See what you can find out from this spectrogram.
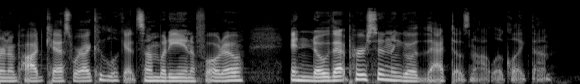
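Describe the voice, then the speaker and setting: On a very clean recording with a silent background, a woman with a Michigan accent talks at a fairly quick pace, her fairly low voice held to fairly even intonation. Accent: Michigan American. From Michigan, Detroit suburbs (Farmington). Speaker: artist and photographer. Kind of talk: casual chat.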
